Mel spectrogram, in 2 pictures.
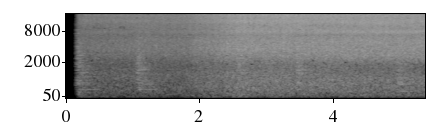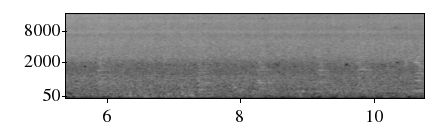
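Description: Wind rushes steadily through the trees outdoors.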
